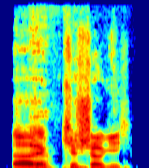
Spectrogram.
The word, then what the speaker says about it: Khashoggi: Khashoggi.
